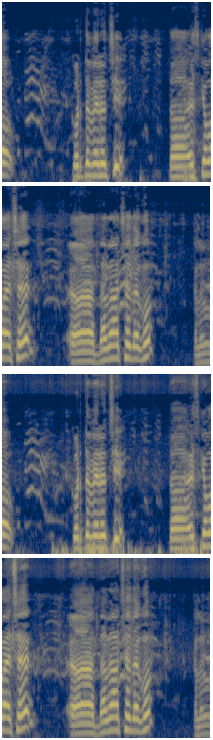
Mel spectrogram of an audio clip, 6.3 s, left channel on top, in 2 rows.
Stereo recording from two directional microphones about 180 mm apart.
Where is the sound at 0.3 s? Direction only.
45° right (ahead or behind).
